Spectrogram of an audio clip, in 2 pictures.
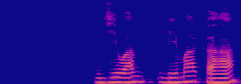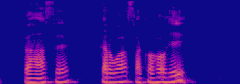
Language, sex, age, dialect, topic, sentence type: Magahi, male, 25-30, Northeastern/Surjapuri, banking, question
